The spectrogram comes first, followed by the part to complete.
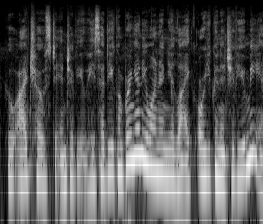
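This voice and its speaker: An unremarkable speaking voice from a woman, fairly low in pitch, with lively intonation at a fairly quick pace. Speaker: retired broadcaster and author. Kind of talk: casual interview.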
